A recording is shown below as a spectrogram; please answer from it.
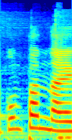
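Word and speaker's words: con panna: 이태리 실제 발음은 꼼판나에 가깝습니다.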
